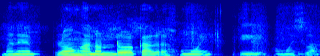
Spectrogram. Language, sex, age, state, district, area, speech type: Assamese, female, 30-45, Assam, Charaideo, urban, spontaneous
